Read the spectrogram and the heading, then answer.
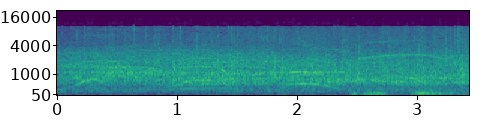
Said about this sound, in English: And big applause right there for Mr. Trump.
